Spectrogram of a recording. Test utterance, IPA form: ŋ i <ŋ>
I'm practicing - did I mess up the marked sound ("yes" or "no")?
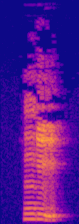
yes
